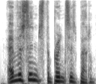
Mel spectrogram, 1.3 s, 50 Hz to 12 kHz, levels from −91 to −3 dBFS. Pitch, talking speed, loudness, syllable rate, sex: 165 Hz, 235 wpm, -18 LUFS, 8.0 syllables/s, male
